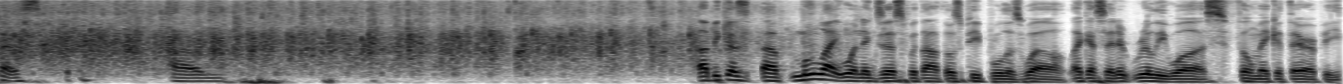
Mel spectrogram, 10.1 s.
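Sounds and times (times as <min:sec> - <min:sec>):
speech: 0:00.0 - 0:02.7, 0:05.3 - 0:10.0
audience applause: 0:00.0 - 0:06.6.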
